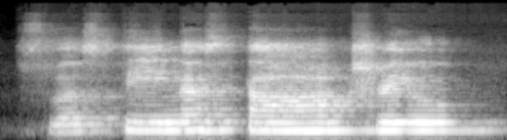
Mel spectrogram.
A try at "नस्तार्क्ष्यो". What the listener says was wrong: बहुत अच्छा उच्चारण। दो त्रुटियां हैं आपकी, देखो प्रथम वाली त्रुटि देखो पहले, नस्तार, नस्तार्क्ष, फिर यो को अलग कर दीजिए, नस्तार्क्ष यो।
